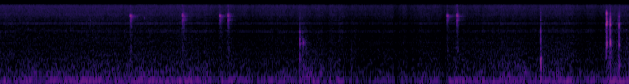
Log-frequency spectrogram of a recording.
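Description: Near silence: faint room hum with several faint computer mouse clicks scattered through it, some in quick pairs.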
